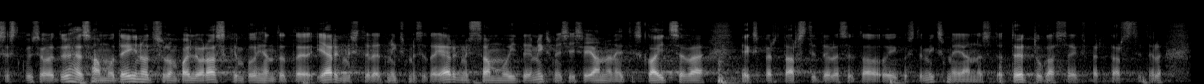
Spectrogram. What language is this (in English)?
Estonian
